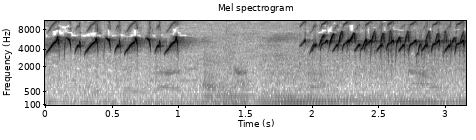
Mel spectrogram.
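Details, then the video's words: Rolling high-pitched notes from a mantenan kuning, quick and sharp, stop after one second; after a quiet stretch the fast ngerol roll starts again, a song used as tutor material for magpie-robins. "Suara MANTENAN KUNING ngerol"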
